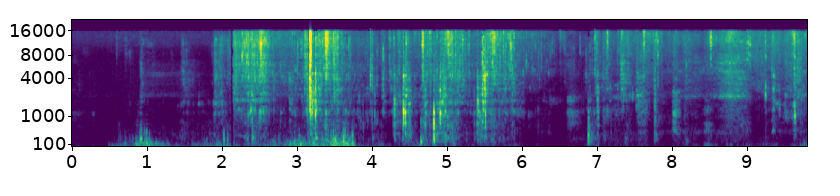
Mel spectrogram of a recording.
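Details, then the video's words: Evo, a German Shepherd, at water time: quick wet lapping strokes, about four per second and unevenly spaced, with low breathy panting sounds between them and a short quiet gap near the seventh second. "Time for Water - Evo the German Shepherd"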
